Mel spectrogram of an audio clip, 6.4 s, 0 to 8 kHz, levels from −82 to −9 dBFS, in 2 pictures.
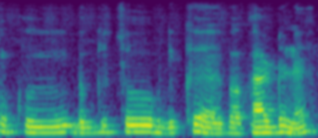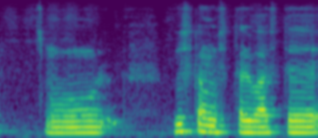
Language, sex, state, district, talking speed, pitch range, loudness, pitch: Rajasthani, male, Rajasthan, Churu, 115 wpm, 125-140 Hz, -18 LUFS, 125 Hz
